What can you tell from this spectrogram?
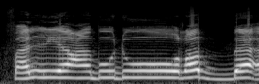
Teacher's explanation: agak ditekan karena ba-nya ada tasydid.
